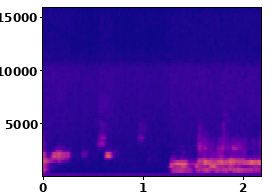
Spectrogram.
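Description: A rooster crows in the morning, a loud, drawn-out harmonic call that swells in the second half, preceded by a few short chirpy notes, over a steady low electrical hum.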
